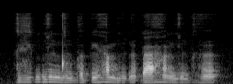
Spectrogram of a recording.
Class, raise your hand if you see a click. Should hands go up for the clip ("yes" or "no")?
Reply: no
